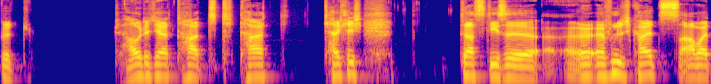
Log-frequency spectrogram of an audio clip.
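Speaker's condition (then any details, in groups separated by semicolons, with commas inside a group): Stuttering; developmental, lifelong, possibly inherited, father stuttered, brother fluent, logopedic speech therapy, constant since second grade; choppy, repetitions, blocks, cannot coordinate speech components, body tenses during blocks, throat sometimes hurts, fluent when singing; prolonged sounds, blocks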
